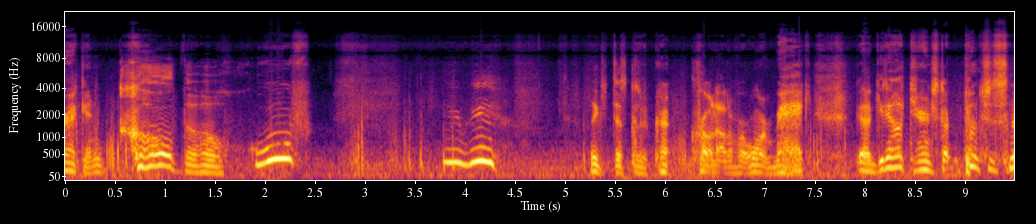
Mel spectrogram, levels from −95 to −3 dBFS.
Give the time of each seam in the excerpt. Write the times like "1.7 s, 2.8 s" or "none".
none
